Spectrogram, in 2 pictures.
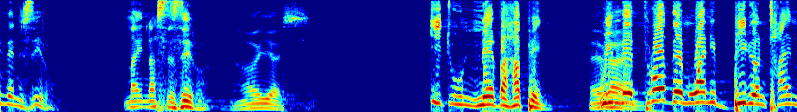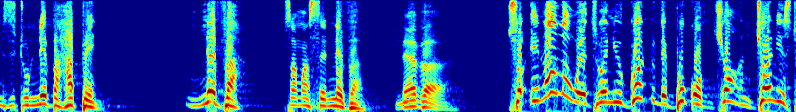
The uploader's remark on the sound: This teaching was extracted from our Live Church Service on the Sydney Campus Grand Opening.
